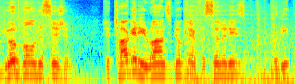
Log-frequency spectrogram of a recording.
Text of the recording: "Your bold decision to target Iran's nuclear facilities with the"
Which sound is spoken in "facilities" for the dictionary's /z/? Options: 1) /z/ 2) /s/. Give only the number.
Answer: 1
